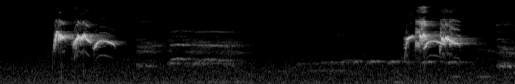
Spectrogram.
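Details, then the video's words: Female red-whiskered bulbul calling to a male: a rich warbling burst of slurred whistles, a soft layered buzzy tone, then a second warbled burst after a gap. "Chào Mào Mái Hót Kích Trống"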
